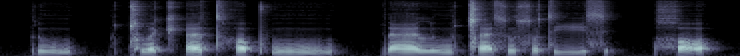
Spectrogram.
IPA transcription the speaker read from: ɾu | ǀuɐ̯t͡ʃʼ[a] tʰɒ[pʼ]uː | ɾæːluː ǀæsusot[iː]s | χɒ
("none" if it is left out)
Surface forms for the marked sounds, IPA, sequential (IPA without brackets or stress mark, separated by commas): æ, pʼ, iː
